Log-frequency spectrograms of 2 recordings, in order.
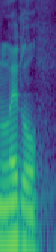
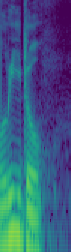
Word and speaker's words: Lidl: yeah inflatable gusts 149 from Little or Lidl as it's actually pronounced wow what a plug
